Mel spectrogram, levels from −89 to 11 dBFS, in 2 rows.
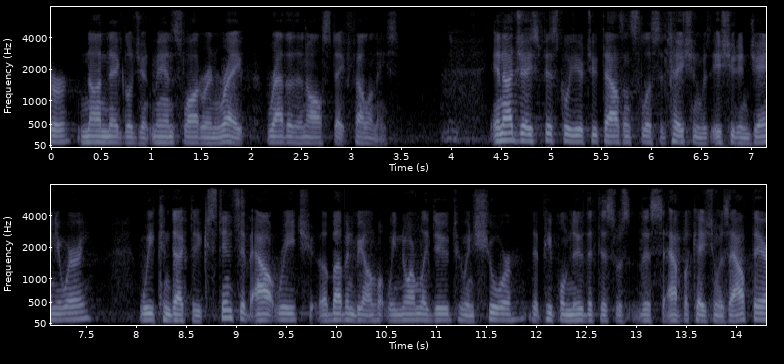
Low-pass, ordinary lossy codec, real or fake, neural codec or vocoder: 7.2 kHz; AAC, 32 kbps; real; none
